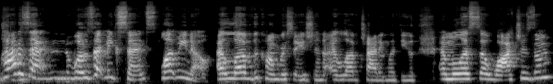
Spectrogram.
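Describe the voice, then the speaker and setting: A woman speaks in a raised, projected voice at a very fast pace with a high pitch. Her intonation is lively, and her loudness swings widely. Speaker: tarot reader. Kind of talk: live stream chat.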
